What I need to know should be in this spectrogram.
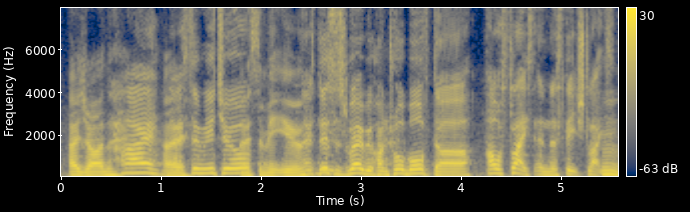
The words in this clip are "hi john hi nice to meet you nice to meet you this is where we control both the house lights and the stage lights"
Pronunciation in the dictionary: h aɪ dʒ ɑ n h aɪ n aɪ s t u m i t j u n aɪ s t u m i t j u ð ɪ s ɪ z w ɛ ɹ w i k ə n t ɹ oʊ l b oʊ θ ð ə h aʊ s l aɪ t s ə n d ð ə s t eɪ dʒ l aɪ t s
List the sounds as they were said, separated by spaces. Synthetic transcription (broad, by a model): h aɪ dʒ ɑ n h aɪ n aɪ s t u m i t j u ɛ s t u m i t j u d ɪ s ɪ s w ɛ w i k ə n t ɹ oʊ l b oʊ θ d ə h aʊ s l aɪ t s ə n d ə s t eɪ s l aɪ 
